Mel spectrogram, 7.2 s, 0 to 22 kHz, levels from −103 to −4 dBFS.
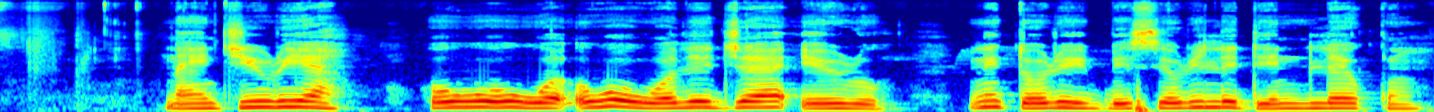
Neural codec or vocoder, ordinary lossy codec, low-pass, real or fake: none; none; 19.8 kHz; real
